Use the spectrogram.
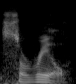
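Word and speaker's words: Cyril: Surreal is the pronunciation. So C-Y-R-I-L, but it sounds like surreal.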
